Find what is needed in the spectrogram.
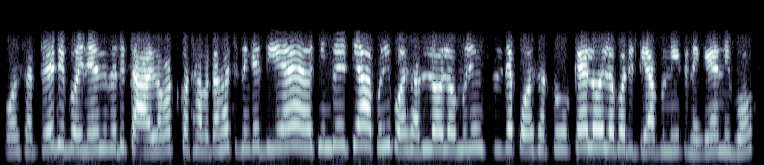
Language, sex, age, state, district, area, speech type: Assamese, female, 18-30, Assam, Jorhat, urban, conversation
